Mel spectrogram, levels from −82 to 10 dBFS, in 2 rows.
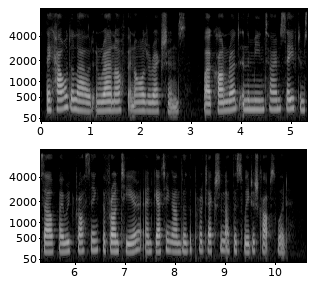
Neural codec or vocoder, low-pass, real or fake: none; 7.2 kHz; real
